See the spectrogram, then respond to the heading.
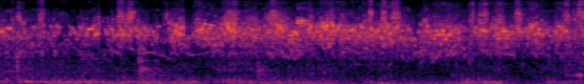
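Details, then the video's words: Aviary budgie flock chattering: a constant tangle of sharp high squawks, tweets and warbled chirps from many birds, evenly loud throughout. "Beautiful budgies singing sound | budgies chirping sound"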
